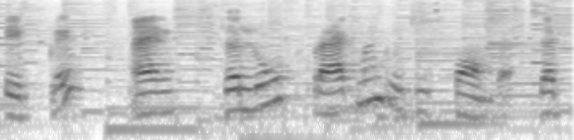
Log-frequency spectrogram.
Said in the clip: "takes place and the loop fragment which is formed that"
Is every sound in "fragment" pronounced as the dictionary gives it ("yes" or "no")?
yes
